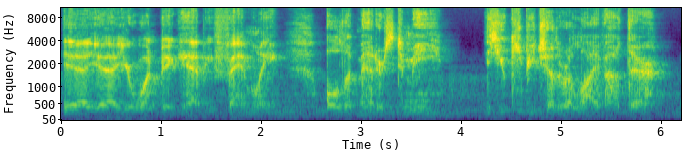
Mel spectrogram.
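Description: An actor playing a gruff, stern military squad leader in a video game, speaking in terse, curt warnings. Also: male voice, a bass voice, expressive, normal speed, bright, forceful tone, roomy sound, a little hiss or hum, heavily acted. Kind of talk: dramatic video game voice acting.

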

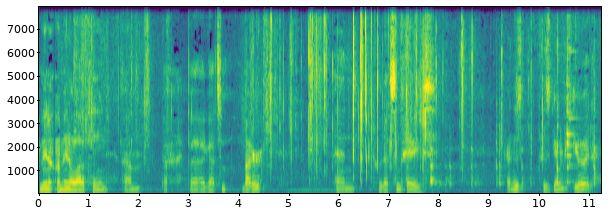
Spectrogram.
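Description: A man in his thirties doing an ASMR roleplay as an unstable, friendly loner, soft-spoken and rambling in halting mutters. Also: on the low side, fairly even intonation, background noise. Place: basement-like room with concrete walls.

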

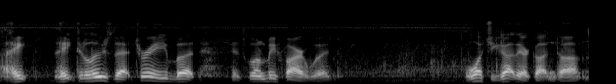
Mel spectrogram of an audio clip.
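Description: A man's voice: medium pitch, very animated, moderate pace, a little mellow, a little hiss or hum. Easygoing man on his land. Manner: easygoing, rambling, folksy. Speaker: homesteader showing his land. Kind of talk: casual walk-around narration. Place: outdoors on rural wooded land. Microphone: handheld camera. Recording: slightly dull outdoor camera audio. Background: crickets and insects.

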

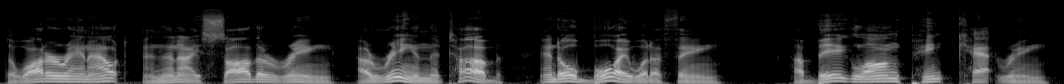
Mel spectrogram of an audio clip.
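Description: An older man reads a children's storybook at an unhurried pace. His low voice swings expressively and lingers on key words, recorded close and dry. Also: clean tone, no room sound. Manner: animated, drawn-out emphasis. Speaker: storybook reader.

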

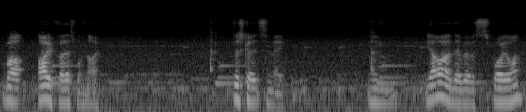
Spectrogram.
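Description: A man's voice: mid-range voice, moderate pace, gravelly, pauses often, poor audio. A young man giving casual, off-the-cuff commentary as he plays a video game, often muttering to himself. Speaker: gamer, channel host. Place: indoors, in front of a TV screen. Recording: game music behind the voice. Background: video game music.

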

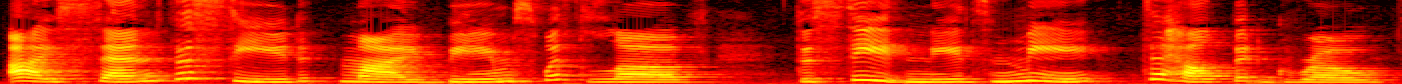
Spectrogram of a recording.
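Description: A woman voicing a proud sun from a picture book in a measured, declaring way. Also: high-pitched, animated, bright, forceful tone, exaggerated voice. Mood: proud, loving. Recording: roomy, echoey home recording.

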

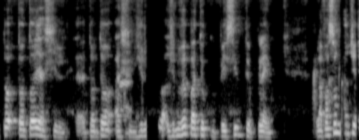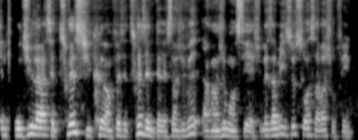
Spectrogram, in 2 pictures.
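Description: Young man, livestream host, enthusiastic, casual, mid-pitched voice, emphatic repetition, video call. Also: brisk, a little hiss or hum. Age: 20s. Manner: enthusiastic, repeats phrases for emphasis. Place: indoor room with wood-panelled wall. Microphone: webcam video call.

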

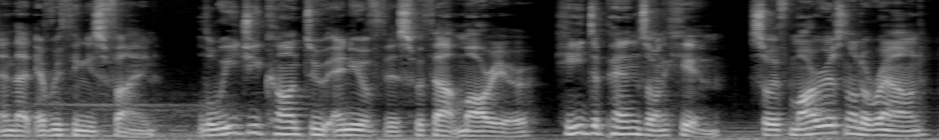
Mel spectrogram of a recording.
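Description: A man's voice: medium pitch, darkish tone. A man reading scripted explanatory narration for a video essay, as its narrator.

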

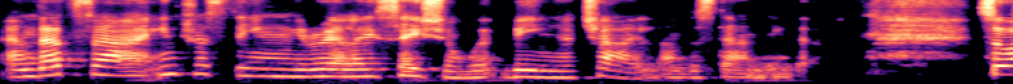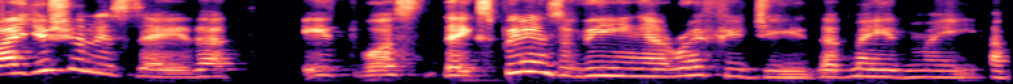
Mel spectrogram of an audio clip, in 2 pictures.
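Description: A middle-aged woman with an Argentine Spanish accent gives a personal talk, her voice carrying a gravelly edge. She speaks thoughtfully, often pausing and restarting before she finds her words. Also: mid-range voice. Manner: thoughtful, halting with frequent restarts and fillers. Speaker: gardener and project manager giving a talk.

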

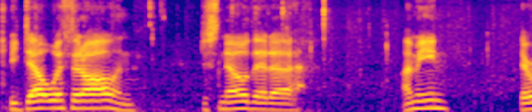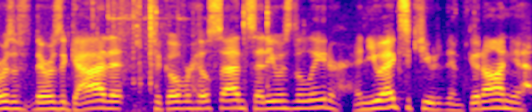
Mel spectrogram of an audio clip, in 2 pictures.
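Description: A man with a fairly high voice chats casually while roleplaying in an online game. There is some faint noise and game ambience behind him. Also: steady tone, moderate pace, a bit bright. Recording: game voice chat, noisy background.

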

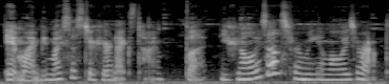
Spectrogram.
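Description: A young woman doing an ASMR roleplay in whispers and soft talk, chatting casually and reassuringly close to the mic. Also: on the high side, fast, husky. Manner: casual, chatty, reassuring makeup artist patter.

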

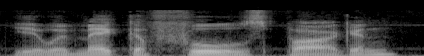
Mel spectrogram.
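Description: A man voicing a proud, bold exiled Highland gentleman, speaking forcefully in an audiobook. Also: lively intonation, a little slow, no echo. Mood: defiant. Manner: forceful, defiant declamation. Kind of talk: audiobook character voice.

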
